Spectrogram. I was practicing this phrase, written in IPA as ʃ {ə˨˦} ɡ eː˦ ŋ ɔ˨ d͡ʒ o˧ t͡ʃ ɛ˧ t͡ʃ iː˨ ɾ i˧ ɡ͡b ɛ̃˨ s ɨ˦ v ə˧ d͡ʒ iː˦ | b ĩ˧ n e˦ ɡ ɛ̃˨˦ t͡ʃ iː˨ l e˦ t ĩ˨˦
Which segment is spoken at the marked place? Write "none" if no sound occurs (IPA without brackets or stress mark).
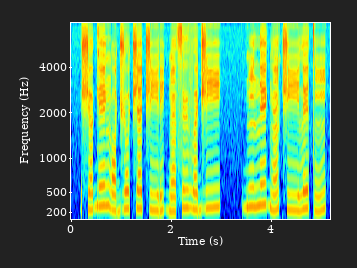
ə˨˦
